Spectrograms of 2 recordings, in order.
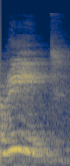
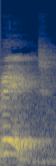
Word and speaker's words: read: RED করলে সেটা তো রং হয়ে গেল, লাল রং, কিন্তু স্পেলিংটা লিখবো READ, উচ্চারণটা করব রেড।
